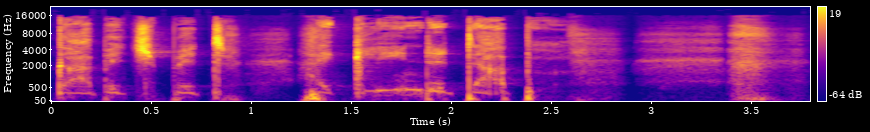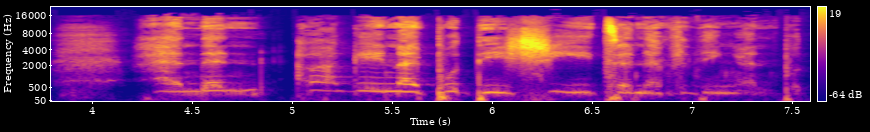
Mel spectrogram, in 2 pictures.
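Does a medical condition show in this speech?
Yes: tracheostomy, vocal cords permanently constricted from smoke inhalation; Carlton Towers fire Bangalore, 12 years ago, multiple failed surgeries; breathes through tracheostomy tube in larynx, tube changed every 4 months permanently; must block tube hole with finger to be audible, former voice lost, voice called unforgettable.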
